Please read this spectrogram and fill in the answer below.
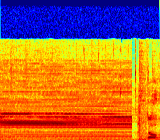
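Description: TV show theme music from the logo ident, ending on a long held chord of several steady tones that cuts off suddenly near the end, just before a man starts speaking.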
